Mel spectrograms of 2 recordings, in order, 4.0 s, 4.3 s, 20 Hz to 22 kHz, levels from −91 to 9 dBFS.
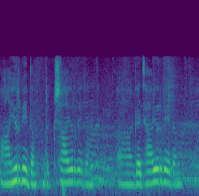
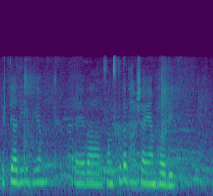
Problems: constant background noise, continuous background conversations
